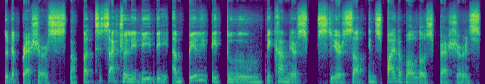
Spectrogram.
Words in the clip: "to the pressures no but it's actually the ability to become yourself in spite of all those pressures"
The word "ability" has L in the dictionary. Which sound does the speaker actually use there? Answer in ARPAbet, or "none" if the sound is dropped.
L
